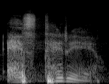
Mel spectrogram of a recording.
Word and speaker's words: 에스테르: 정확하게 발음하면 에스테르예요.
